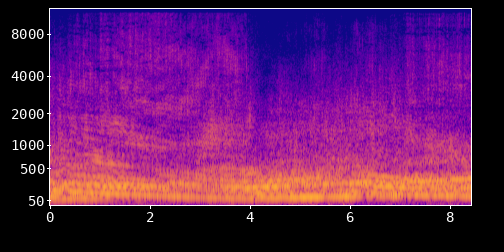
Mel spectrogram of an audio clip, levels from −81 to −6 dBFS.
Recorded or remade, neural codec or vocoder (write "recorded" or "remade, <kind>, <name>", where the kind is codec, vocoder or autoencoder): recorded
